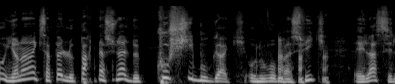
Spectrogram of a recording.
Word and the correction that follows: Kouchibouguac: C'est Kouchibougak ah. – Alors, ah. je le redis, le parc national de Kouchibouguac au Nouveau-Brunswick.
